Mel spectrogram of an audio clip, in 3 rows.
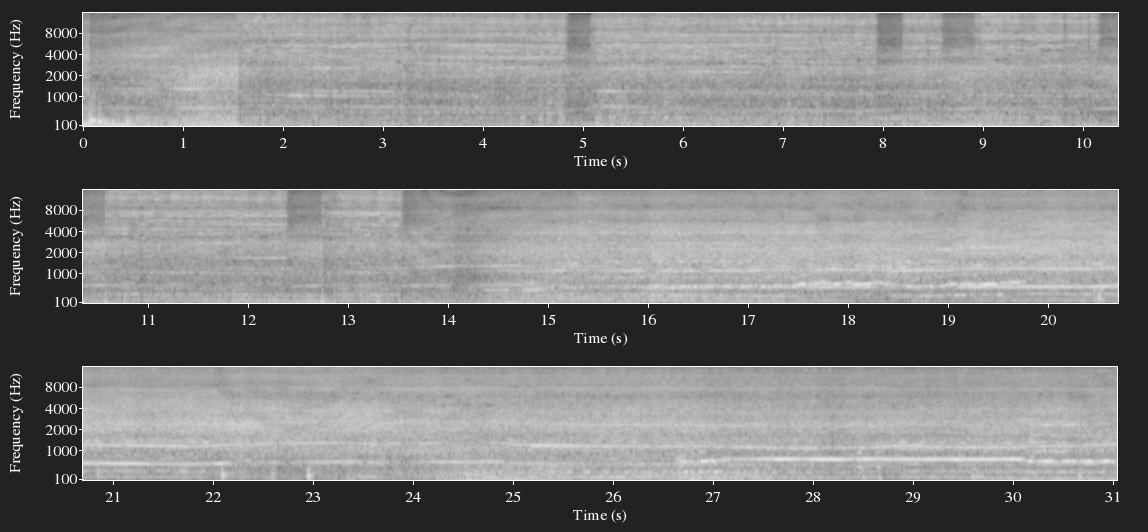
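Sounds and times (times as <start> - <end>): angle grinder cutting steel: 0.0 - 31.0.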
